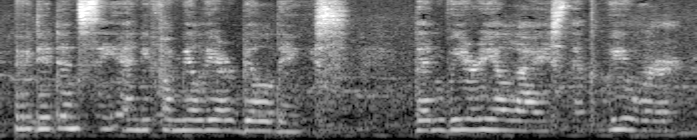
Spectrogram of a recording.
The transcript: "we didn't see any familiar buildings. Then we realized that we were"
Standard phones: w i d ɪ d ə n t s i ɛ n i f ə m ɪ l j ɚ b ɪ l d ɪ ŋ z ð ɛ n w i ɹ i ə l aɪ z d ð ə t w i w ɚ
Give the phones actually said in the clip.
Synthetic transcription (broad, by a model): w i d ɪ d ə n t s i ɛ n i f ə m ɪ l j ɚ b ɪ l d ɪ ŋ s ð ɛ n w i ɹ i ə l aɪ s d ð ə t w i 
